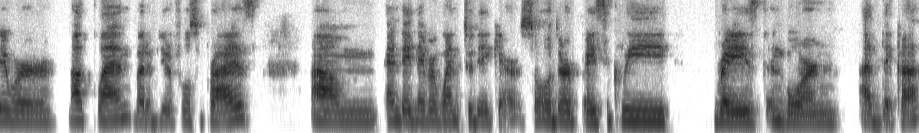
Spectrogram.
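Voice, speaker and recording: The speaker has a French Canadian accent and a monotone, flat intonation. The pace is fairly slow. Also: woman, medium pitch for a woman. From Quebec, Canada. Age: 30s. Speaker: gym owner. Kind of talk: interview.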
